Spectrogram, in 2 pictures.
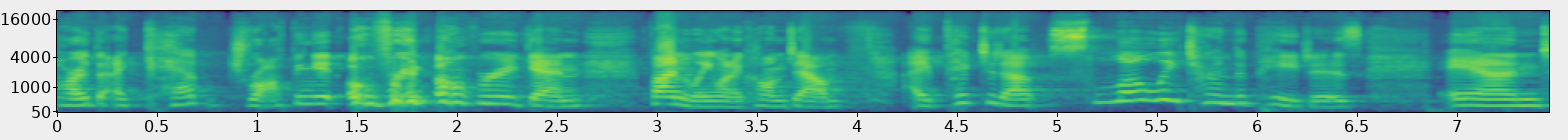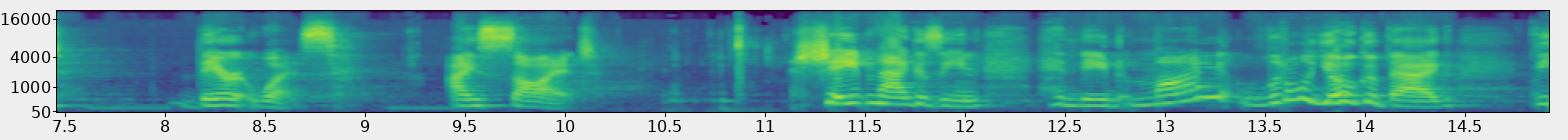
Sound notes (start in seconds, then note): none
